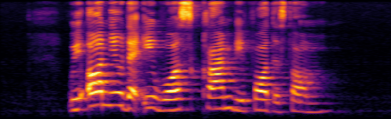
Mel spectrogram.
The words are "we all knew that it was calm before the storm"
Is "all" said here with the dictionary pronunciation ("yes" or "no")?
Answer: yes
